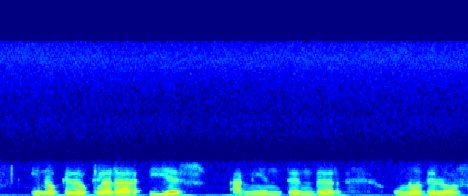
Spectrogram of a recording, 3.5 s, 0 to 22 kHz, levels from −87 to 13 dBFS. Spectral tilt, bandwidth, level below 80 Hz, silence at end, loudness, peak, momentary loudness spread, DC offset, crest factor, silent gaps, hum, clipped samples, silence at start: -6 dB/octave; 17.5 kHz; -60 dBFS; 0 s; -27 LUFS; -12 dBFS; 11 LU; under 0.1%; 16 dB; none; none; under 0.1%; 0.25 s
